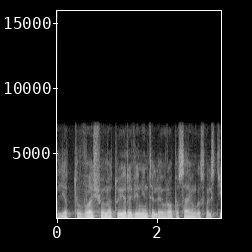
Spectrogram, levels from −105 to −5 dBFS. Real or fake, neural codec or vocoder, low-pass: real; none; 7.2 kHz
